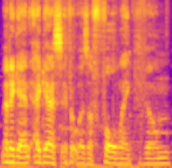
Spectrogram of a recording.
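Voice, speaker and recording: A man's voice: mid-range voice, steady tone, a little fast. Casual, emphatic man with music behind. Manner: informal, emphatic, jokey, profane. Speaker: YouTube video reviewer. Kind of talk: casual opinionated video review. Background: background music.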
